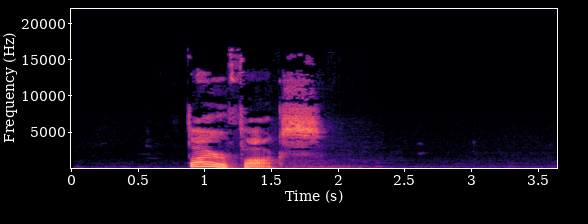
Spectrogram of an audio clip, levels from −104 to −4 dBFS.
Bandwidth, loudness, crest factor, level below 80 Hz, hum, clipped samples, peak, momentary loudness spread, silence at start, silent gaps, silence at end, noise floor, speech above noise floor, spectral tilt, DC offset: 16 kHz; -24 LUFS; 20 dB; -76 dBFS; none; under 0.1%; -8 dBFS; 7 LU; 0.9 s; none; 1.8 s; -78 dBFS; 54 dB; -3.5 dB/octave; under 0.1%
